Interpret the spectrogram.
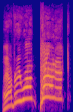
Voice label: Male Gnome Attack

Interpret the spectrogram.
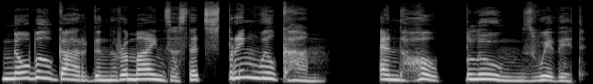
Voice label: Female Draenei happy Noblegarden

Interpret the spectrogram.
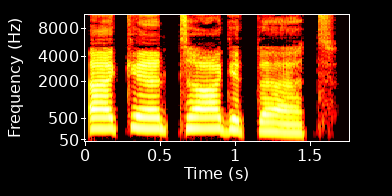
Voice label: Female Sanlayn Emote ERROR TARGET

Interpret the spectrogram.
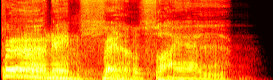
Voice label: Male Dragon Greetings

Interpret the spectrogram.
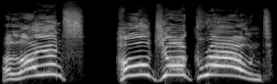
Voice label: Male Human; Anduin

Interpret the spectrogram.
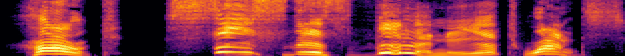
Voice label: Male Murloc; Good Fight; Player Start

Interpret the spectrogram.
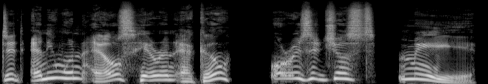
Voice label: male human, Flavor

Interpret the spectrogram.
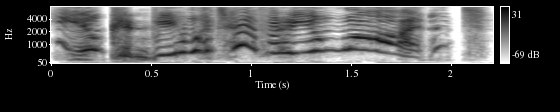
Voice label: Female Harpy

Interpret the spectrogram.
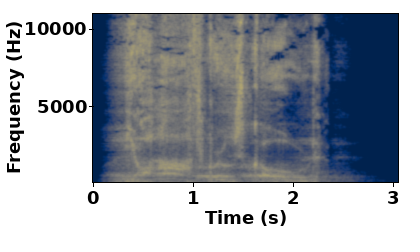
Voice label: Male Elder God Emote Greetings

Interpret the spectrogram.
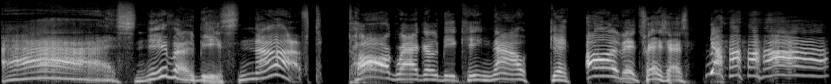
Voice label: Male Kobold Victory Post Explosion; Togwaggle

